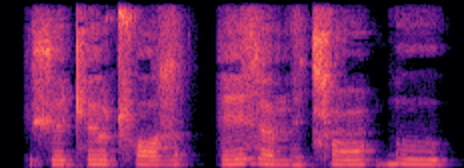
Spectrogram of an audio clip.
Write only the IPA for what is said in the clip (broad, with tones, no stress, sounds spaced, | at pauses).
ʃ ø˨ cʰ ø˧ ʊ̯ ʈ͡ʂʰ ɔ˧ z | e˨˦ z œ˨ m ɛ̤˨ t͡ɕʰ ɔ̃˧ | ɓ u˨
